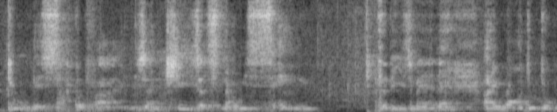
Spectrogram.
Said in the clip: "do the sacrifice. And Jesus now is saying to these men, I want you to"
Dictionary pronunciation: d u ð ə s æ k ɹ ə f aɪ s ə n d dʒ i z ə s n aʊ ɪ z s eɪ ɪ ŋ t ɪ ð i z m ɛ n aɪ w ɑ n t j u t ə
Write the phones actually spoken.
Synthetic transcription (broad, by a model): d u ð ə s æ k ɹ ə f aɪ s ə n dʒ i z ə s n aʊ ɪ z s eɪ ɪ ŋ t ɪ ð i z m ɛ n aɪ w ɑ n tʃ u t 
